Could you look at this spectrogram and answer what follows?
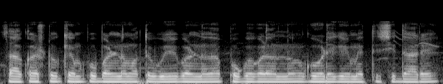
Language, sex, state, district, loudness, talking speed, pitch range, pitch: Kannada, male, Karnataka, Bidar, -14 LUFS, 110 wpm, 125-130 Hz, 125 Hz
